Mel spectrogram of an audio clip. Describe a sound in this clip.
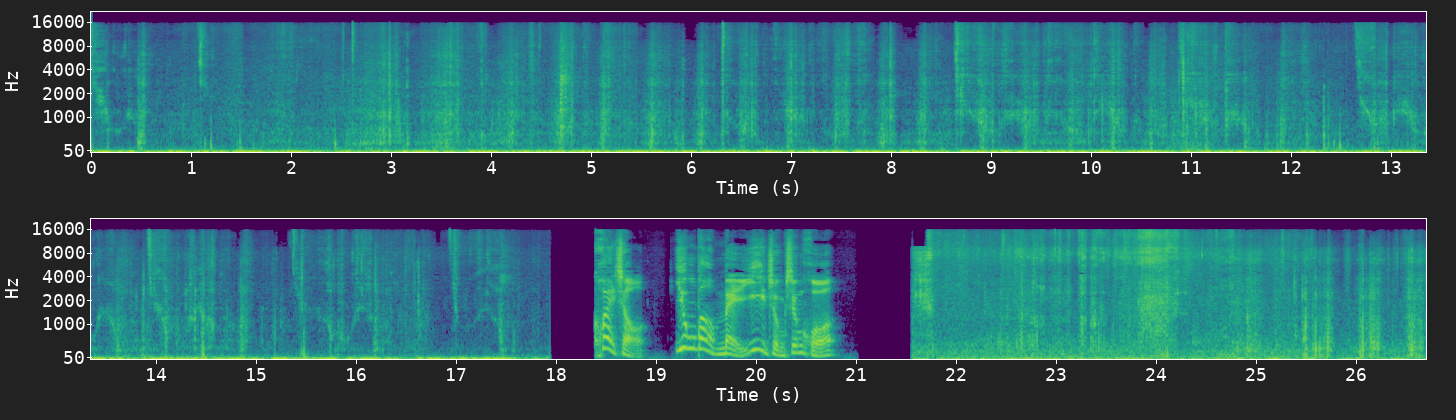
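A young woman chews food close to a microphone with soft wet clicks.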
